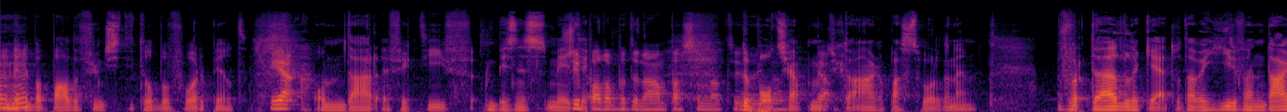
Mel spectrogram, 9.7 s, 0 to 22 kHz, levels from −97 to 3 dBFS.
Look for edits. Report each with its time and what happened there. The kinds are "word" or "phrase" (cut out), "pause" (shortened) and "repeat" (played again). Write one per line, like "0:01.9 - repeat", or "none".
0:04.4 - word
0:06.3 - word
0:08.2 - word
